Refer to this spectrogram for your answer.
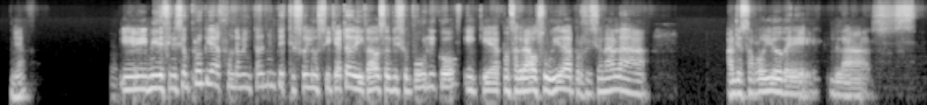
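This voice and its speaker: A man with a Chilean accent speaks in a dark, mellow, somewhat breathy tone at a fairly high pitch and a fairly slow pace. His intonation is lively, his loudness swings widely, and he takes long, frequent pauses. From Chile, provinces. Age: 60s. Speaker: psychiatrist and professor. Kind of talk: panel talk self-introduction. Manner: hesitant fillers.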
